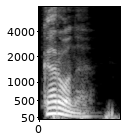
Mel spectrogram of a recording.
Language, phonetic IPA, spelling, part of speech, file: Russian, [kɐˈronə], корона, noun, Ru-корона.ogg
- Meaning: 1. crown (royal, imperial or princely headdress) 2. monarchy 3. corona 4. crown (prize, title) 5. clipping of коронави́рус (koronavírus, “coronavirus”): corona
